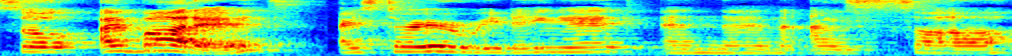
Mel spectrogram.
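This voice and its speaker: A woman with a non-native accent talks at a fairly slow pace in an animated tone with ordinary pitch variation. Audible room echo and noticeable background noise fill the recording. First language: not English. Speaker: book vlogger. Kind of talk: casual book review to camera. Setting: home recording with ring light.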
